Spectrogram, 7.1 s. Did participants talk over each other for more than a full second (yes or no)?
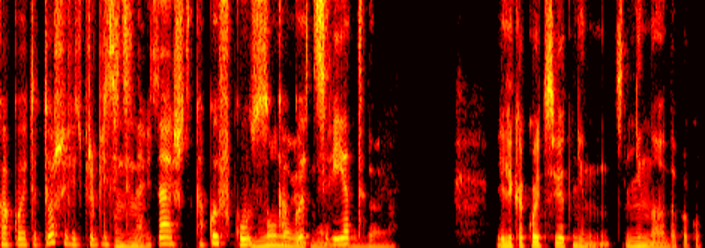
yes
